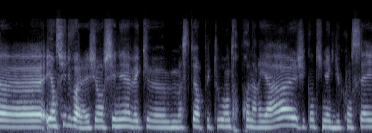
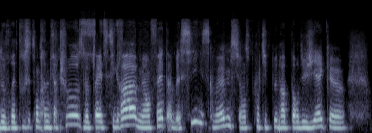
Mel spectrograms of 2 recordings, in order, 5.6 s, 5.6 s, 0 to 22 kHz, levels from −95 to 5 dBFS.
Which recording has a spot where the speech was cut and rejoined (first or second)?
second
